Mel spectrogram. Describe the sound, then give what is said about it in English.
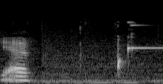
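A phone message notification chimes: a soft click followed by a steady, high electronic beep that holds until the end. A brief voice is heard just before it, and the background is quiet. “Like when I send a message, I can tell when you get it.”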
